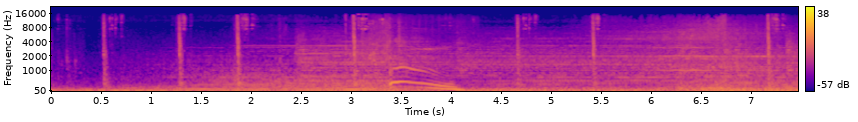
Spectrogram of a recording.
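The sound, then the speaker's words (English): A truck engine tries to start and fails on a cold night in the mountains, miles from the main road: scattered sharp clicks, then a short, loud descending whine that winds down over about a second, over a steady low rumble. “The engine won't start, That's something you don't want when you're miles away from the main road.”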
